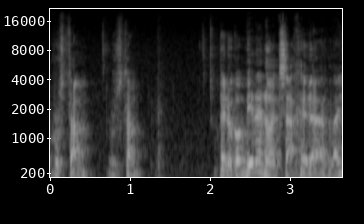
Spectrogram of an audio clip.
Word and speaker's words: Rustum: traducción de Moll para su Sohrab en Rustum, pronunciado, claro, Rustam.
